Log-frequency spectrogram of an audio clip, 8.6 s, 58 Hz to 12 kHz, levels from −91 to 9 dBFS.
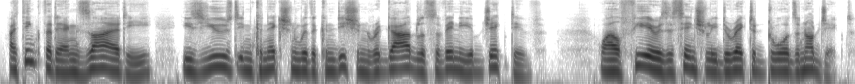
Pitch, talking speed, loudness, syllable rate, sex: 140 Hz, 160 wpm, -18 LUFS, 5.7 syllables/s, male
